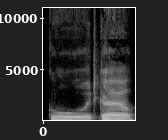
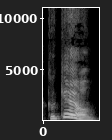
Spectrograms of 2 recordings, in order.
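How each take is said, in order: First: It is said in a stern, warning tone. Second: It is said in a warm, encouraging tone. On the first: The dog is heading in the wrong direction. "Your non-terminal punishment marker is good girl" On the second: The dog is heading in the right direction. "our non-terminal reward marker is good girl"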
